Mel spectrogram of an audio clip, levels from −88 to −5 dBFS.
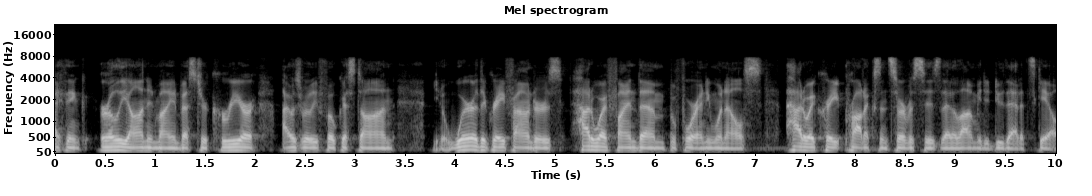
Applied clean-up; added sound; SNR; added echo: none; none; none; none.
